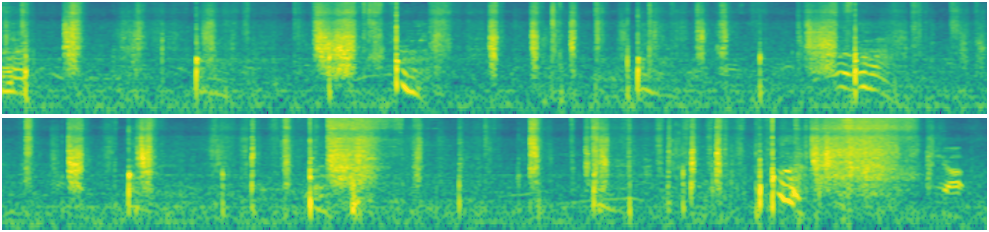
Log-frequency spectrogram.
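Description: Tennis balls pop off racquets in a steady rally outdoors.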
